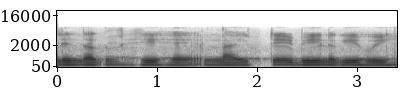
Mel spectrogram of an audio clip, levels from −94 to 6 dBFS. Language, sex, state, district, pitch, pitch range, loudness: Hindi, male, Uttar Pradesh, Lucknow, 115 Hz, 110-120 Hz, -17 LUFS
